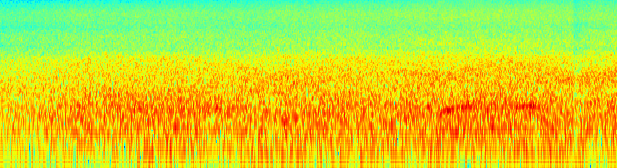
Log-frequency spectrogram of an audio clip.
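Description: Steady rushing of a waterfall pouring over rock ledges into a pool. It grows louder in the first second as it comes nearer, then holds even.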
